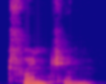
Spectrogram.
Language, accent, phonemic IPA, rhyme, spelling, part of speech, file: English, US, /ˈtɹʌnt͡ʃən/, -ʌnt͡ʃən, truncheon, noun / verb, En-us-truncheon.ogg
- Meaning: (noun) 1. A short staff, a club; a cudgel 2. A baton, or military staff of command, now especially the stick carried by a police officer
